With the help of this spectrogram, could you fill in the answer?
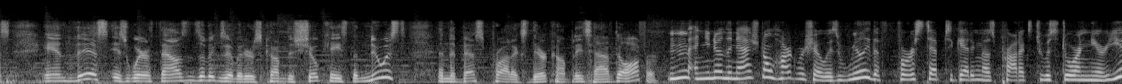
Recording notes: Live Broadcast from The National Hardware Show, Las Vegas, Nevada.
